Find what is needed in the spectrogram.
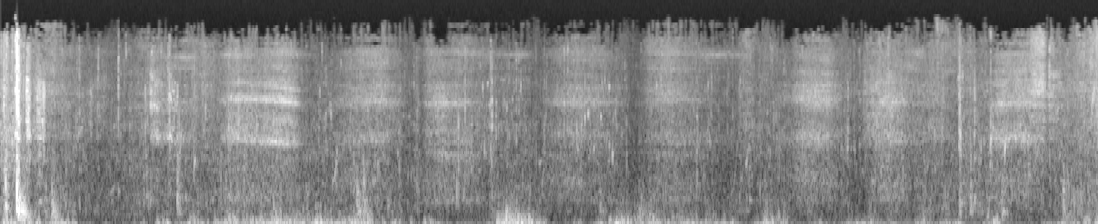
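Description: Wind buffeting the microphone over choppy water lapping at a kayak, with faint scrapes and rustles of handling. A brief spatter of water fades in the first half second.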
